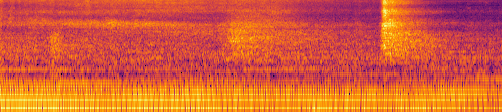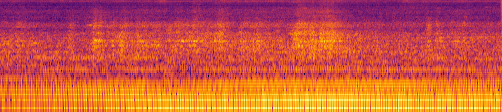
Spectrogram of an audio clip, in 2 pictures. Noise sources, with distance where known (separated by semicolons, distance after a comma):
unidentified impact machinery, near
